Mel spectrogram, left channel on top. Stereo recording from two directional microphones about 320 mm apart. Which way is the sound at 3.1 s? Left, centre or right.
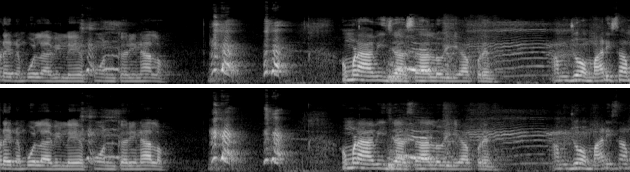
Centre.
